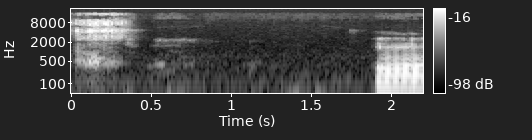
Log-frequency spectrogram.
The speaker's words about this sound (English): Yeah, I need to blow my nose.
